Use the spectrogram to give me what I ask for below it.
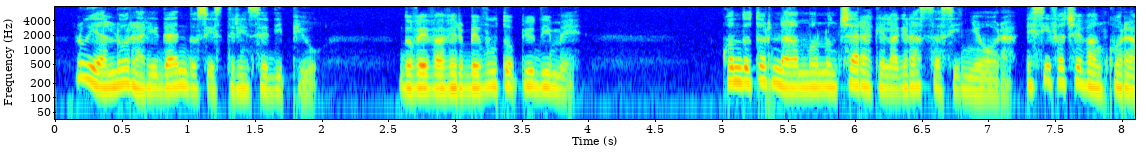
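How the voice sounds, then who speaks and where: Low, dark-voiced woman reading a novel. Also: dry recording. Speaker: reader.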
